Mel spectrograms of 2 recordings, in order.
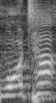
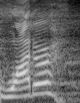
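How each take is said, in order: First: It is said in a Ugandan accent. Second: It is said in an American accent.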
